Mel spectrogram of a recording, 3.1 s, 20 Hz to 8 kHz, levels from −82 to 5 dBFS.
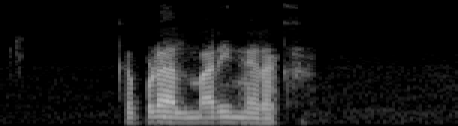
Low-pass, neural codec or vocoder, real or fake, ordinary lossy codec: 7.2 kHz; none; real; AAC, 32 kbps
